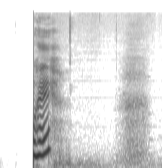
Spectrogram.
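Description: Half a second of dead silence, then a woman's brief vocal sound rising in pitch, fading quickly, followed near the end by a soft breath.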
